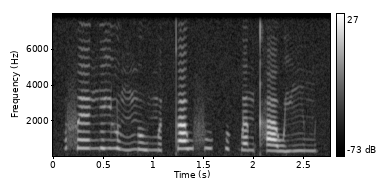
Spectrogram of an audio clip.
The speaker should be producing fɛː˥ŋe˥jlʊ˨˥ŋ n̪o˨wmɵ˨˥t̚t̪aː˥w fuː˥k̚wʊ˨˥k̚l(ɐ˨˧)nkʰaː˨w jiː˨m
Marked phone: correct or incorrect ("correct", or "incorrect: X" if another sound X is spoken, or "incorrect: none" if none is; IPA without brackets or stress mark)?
incorrect: ɐ˧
